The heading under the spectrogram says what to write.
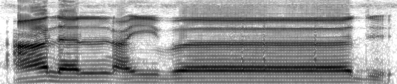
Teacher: kita memanjangkannya boleh 2 harakat, boleh 4 harakat, boleh 6 harakat. Maka alal ibad itu 2 harakat. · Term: mad arid lisukun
